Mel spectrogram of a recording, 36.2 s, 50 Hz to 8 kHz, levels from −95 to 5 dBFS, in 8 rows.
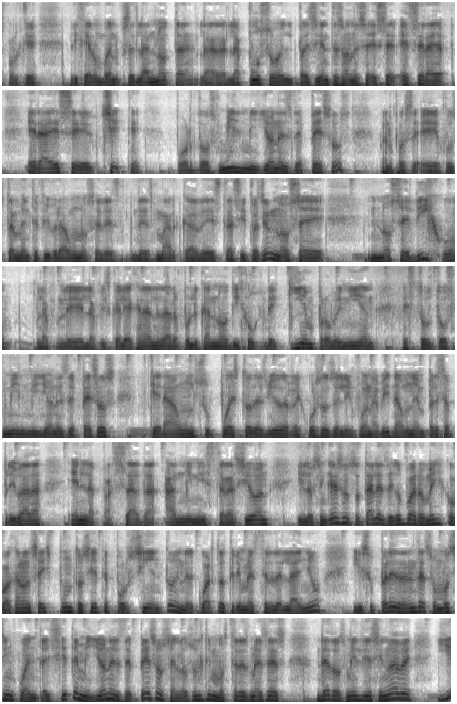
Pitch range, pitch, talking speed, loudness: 100-130 Hz, 110 Hz, 190 wpm, -17 LUFS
